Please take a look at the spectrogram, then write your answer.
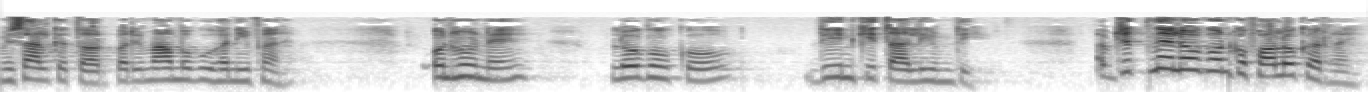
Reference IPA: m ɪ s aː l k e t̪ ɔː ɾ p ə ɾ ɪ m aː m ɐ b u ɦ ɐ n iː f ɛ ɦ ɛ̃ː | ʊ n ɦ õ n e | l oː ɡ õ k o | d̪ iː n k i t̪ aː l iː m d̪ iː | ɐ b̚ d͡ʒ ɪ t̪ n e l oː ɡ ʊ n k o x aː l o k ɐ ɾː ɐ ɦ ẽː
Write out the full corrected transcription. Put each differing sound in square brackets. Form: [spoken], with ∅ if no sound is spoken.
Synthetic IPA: m ɪ s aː l k e t̪ ɔː ɾ p [ɐ] ɾ ɪ m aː m ɐ b u ɦ ɐ n iː f [a] ɦ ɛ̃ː | ʊ n ɦ õ n e | l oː ɡ õ k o | d̪ iː n k i t̪ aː l iː m d̪ iː | ɐ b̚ d͡ʒ ɪ t̪ n e l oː ɡ ʊ n k o [f] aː l o k ɐ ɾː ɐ ɦ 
